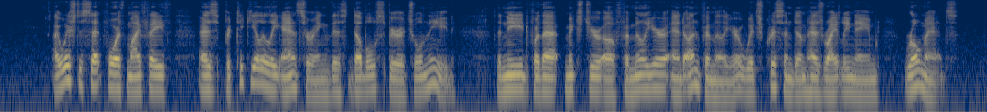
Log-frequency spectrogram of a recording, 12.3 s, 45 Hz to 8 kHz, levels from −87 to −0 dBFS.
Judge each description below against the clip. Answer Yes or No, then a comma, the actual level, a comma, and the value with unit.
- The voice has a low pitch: Yes, low, 120 Hz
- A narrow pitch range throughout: No, average, 3.1 semitones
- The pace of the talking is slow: No, average, 150 wpm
